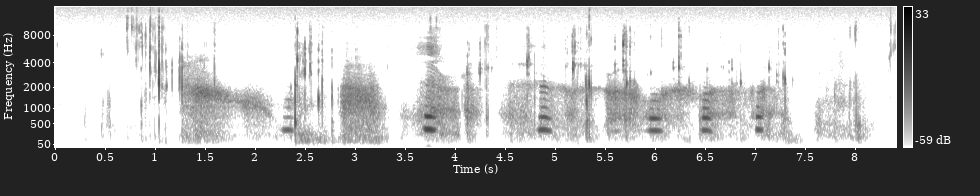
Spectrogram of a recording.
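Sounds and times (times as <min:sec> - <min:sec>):
shallow ear licking in right ear: 0:01.2 - 0:07.3.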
